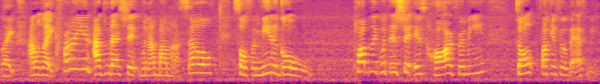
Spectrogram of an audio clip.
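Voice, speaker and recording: A woman's voice: medium pitch, slight background noise, rough recording. A young woman from Harlem, vlogging through tears with a stuffy nose and a shaky voice, blunt and profane. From Harlem, New York. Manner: blunt, profane, streetwise talk. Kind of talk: emotional personal vlog.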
